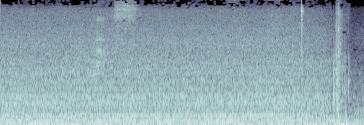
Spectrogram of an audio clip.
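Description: A deep, constant mechanical rumble fills the enclosed car deck of a ferry full of parked cars, heavy engine drone and vehicle noise throughout, with a couple of sharp metallic clicks near the end.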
